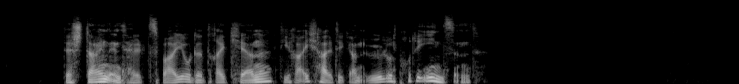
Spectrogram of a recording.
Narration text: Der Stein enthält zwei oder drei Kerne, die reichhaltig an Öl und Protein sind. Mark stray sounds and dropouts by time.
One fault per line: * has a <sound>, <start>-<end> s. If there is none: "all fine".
all fine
